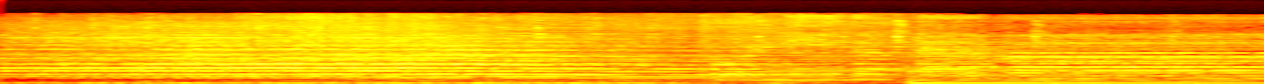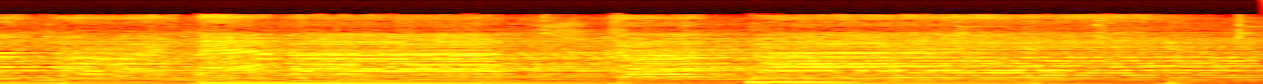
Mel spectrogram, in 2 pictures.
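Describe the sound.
A train passing with its horn sounding, a loud sustained tone over heavy rumbling and rail clatter, with several abrupt jolts and clanks along the way.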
